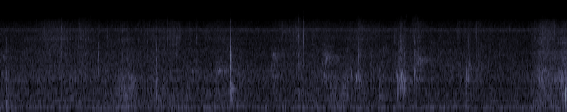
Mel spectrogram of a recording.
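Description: Quiet tropical forest-creek ambience: a faint steady high-pitched insect tone over a soft hiss, with scattered small clicks and taps from handling the fishing pole and line.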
